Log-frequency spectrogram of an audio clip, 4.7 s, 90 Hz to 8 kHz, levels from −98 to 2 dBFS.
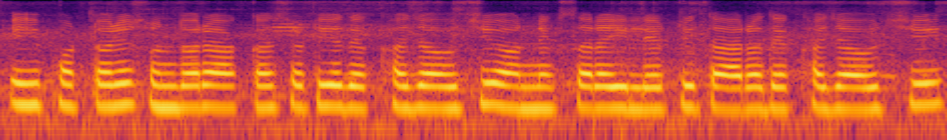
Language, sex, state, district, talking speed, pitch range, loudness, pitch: Odia, female, Odisha, Khordha, 140 wpm, 250-270 Hz, -12 LUFS, 255 Hz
